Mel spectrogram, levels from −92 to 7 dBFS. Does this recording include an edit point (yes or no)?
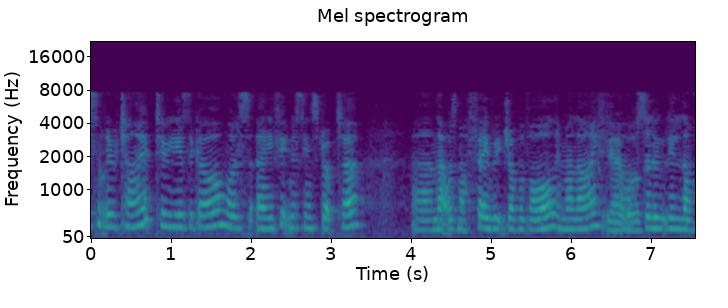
no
